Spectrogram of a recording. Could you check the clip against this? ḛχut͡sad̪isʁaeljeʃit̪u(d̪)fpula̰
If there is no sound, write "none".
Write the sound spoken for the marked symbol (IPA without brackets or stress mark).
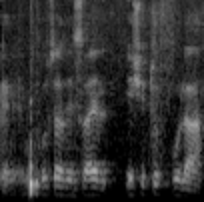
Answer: none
